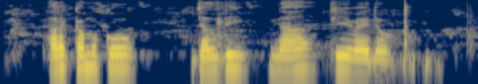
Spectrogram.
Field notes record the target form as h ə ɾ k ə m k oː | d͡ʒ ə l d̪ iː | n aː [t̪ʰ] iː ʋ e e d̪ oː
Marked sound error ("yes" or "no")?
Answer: no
